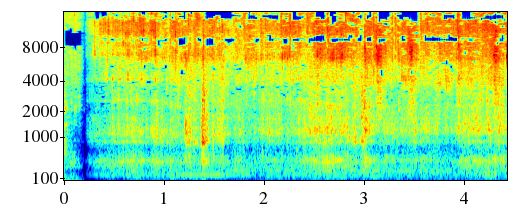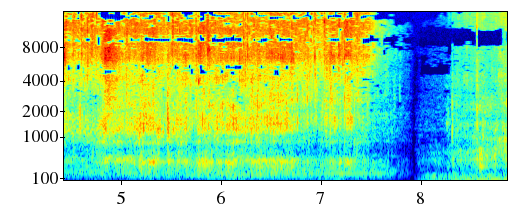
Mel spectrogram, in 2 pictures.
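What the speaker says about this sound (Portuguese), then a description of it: "Então aí você coloca a água de novo." Water gushes steadily into a basin of gym clothes with powdered detergent, a loud, close splashing pour lasting about seven seconds before it stops abruptly.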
